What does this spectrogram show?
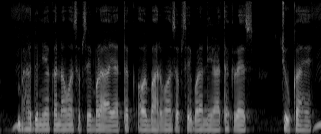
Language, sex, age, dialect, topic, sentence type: Hindi, male, 31-35, Awadhi Bundeli, banking, statement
